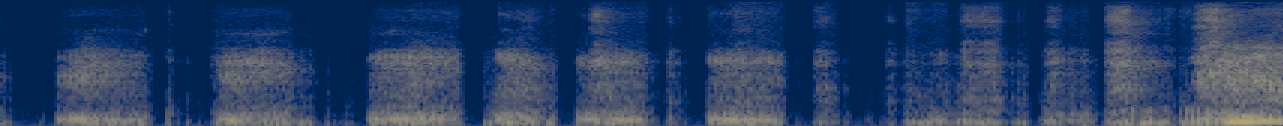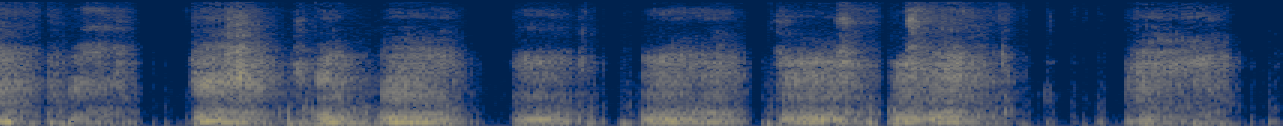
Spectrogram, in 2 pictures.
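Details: Two puppies playing tug of war indoors, one paralyzed and wearing a diaper; repeated short growling and grunting bursts, each about half a second to a second long, separated by brief silences.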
